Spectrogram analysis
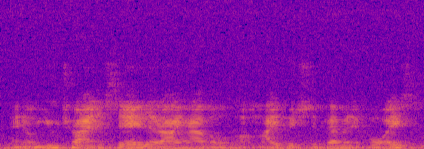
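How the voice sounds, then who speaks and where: A man's voice: a little high, fast talker. A man putting on the voice of a fussy, offended man through a voice changer, speaking in a prissy, over-enunciated way. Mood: affronted. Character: huffy offended man fussing over his own voice. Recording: echoey room with background noise.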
